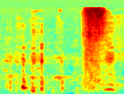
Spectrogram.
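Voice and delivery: breathy real laugh; soft chuckle. Real, not acted. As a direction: laugh at your own story. Laughs after the punchline.

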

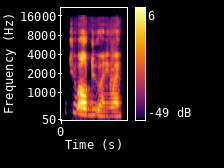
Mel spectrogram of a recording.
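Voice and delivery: talking while chewing candy; words around a mouthful of candy; mouth full. Real, not acted. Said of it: "Sorry, I was eating M and M's".

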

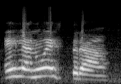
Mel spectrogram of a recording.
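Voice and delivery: correcting her sister mid-fight, emphatic; emphatic correction. Acted. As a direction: spell it out to her, slowly.

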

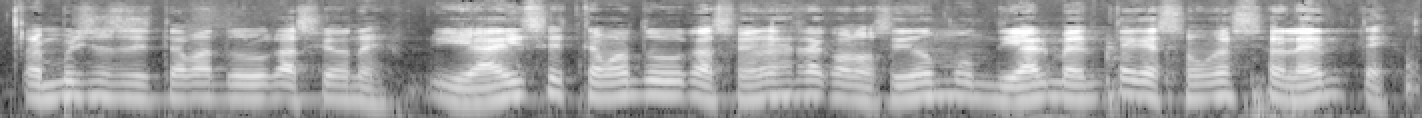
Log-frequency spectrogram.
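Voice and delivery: talking with his mouth full; words round a bite of food. Real, not acted. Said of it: "hablando con la boca llena".

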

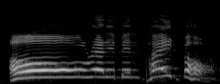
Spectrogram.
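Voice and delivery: slow, loud, high preacher's cry; triumphant proclamation. Real, not acted. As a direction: belt it out, stretching "Already". Climactic repeat of the declaration.

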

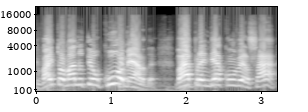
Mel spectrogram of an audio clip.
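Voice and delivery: loud, scolding rant; angry outburst. Real, not acted. Host scolds boys who use pickup lines, loud scolding. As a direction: tell them off hard.

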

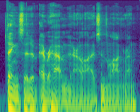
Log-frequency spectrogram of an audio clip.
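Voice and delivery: ordinary talk, nothing marked

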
